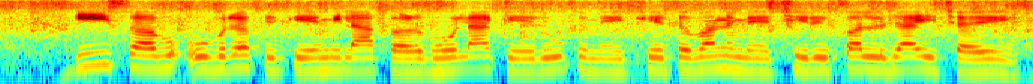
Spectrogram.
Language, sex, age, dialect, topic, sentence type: Magahi, female, 25-30, Western, agriculture, statement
